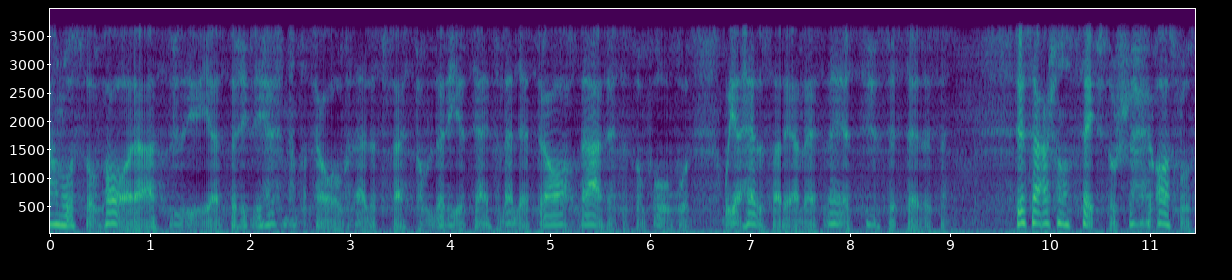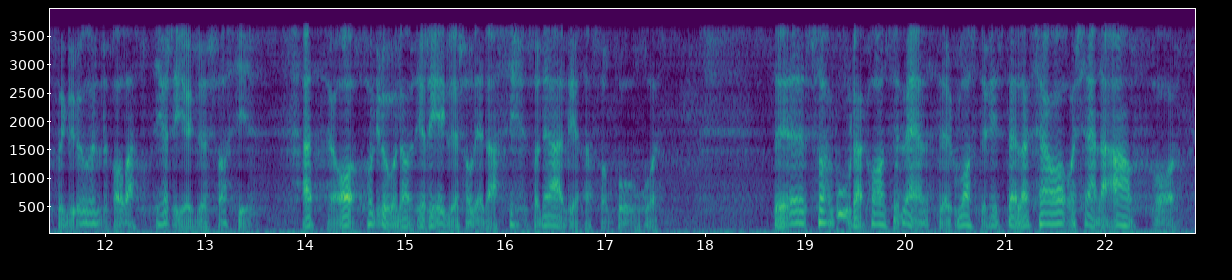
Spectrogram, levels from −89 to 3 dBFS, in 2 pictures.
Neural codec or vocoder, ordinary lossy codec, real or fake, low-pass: autoencoder, 22.05 kHz, a latent of 192 numbers a frame, VITS, trained on many speakers; none; fake; 3.6 kHz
